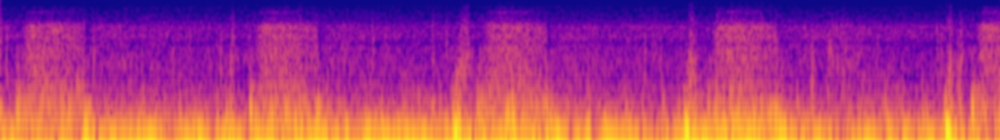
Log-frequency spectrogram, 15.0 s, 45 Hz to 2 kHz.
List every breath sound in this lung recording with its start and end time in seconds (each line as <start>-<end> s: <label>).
0.11-1.46 s: inhalation
3.66-4.81 s: inhalation
6.70-8.27 s: inhalation
10.32-11.89 s: inhalation
14.51-15.00 s: inhalation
